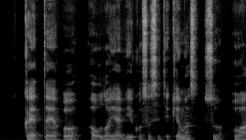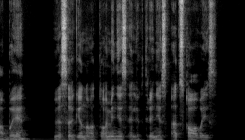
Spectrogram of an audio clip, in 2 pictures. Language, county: Lithuanian, Alytus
